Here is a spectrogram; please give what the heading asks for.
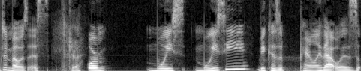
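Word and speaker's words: Moïse: the old uh Testament no it's m o i s e mois huh I know mois like Mo with an S at the end there was a baseball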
